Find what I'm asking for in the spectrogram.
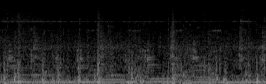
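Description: Rapid rhythmic hoofbeats of a galloping horse in the video game Red Dead Redemption, steady and fairly faint, with a soft mechanical backdrop.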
